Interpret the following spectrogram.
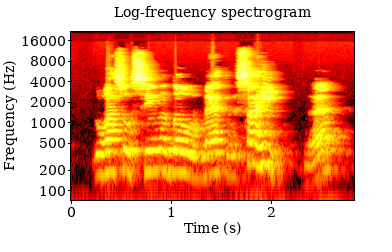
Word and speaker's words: Sarrus: Para fazer o cálculo desse determinante, por Sarri, escreve-se Sarrus, mas pronuncia Sarri, você vai pegar sempre, partindo da diagonal principal, 1 vezes 5 vezes 9.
